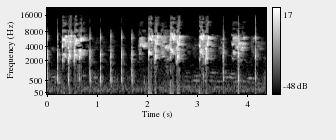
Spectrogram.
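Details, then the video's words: Lovebird calls used as a lure to make young lovebirds answer: rapid high, squeaky chattering with sharp clicking chips and short buzzy bursts, delivered in quick uneven runs. "Pancingan burung lovebird muda/balibu..di jamin langsung nyaut.."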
